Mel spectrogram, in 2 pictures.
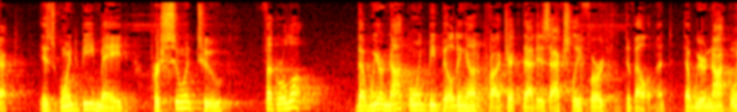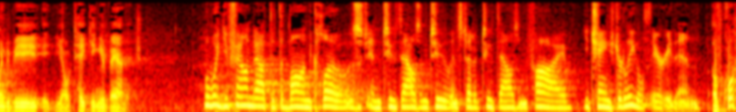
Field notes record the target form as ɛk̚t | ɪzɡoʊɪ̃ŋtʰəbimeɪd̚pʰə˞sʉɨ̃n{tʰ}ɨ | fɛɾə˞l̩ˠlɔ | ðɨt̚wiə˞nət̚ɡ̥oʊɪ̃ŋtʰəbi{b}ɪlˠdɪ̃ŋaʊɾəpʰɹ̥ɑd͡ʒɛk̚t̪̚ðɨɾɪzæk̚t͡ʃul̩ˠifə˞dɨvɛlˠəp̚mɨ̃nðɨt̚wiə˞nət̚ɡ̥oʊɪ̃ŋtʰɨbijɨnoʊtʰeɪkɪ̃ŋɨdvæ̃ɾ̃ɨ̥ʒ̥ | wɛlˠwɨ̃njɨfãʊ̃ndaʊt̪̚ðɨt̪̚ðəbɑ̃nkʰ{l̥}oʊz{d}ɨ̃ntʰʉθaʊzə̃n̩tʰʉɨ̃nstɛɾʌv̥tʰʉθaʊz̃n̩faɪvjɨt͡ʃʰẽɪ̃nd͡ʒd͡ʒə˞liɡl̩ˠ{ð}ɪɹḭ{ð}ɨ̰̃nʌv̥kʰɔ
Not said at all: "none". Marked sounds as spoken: tʰ, b, l̥, d, θ, ð

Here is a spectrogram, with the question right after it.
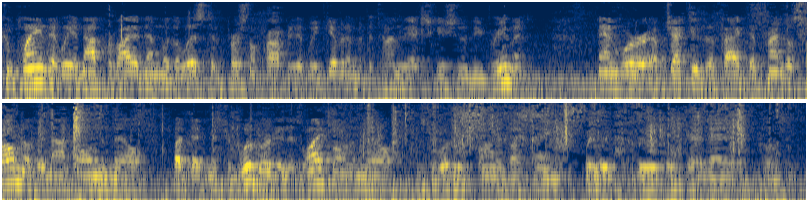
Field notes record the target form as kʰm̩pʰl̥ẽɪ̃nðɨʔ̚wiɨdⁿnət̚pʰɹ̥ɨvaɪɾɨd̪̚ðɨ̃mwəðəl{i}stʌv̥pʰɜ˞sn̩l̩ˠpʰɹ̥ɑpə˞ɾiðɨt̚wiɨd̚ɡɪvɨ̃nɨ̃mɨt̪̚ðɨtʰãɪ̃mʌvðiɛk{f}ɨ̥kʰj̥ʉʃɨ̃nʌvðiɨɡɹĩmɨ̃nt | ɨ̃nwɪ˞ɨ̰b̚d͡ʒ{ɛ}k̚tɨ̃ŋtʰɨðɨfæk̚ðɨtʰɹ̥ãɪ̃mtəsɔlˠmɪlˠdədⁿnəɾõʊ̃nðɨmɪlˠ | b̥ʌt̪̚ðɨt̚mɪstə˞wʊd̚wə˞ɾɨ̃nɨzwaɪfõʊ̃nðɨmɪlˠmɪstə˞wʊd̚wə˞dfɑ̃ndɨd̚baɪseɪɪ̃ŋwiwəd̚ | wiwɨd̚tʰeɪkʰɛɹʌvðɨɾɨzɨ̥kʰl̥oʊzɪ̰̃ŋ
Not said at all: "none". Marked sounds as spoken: ɪ, s, ɛ

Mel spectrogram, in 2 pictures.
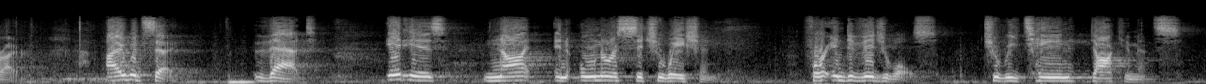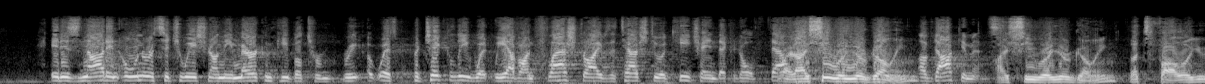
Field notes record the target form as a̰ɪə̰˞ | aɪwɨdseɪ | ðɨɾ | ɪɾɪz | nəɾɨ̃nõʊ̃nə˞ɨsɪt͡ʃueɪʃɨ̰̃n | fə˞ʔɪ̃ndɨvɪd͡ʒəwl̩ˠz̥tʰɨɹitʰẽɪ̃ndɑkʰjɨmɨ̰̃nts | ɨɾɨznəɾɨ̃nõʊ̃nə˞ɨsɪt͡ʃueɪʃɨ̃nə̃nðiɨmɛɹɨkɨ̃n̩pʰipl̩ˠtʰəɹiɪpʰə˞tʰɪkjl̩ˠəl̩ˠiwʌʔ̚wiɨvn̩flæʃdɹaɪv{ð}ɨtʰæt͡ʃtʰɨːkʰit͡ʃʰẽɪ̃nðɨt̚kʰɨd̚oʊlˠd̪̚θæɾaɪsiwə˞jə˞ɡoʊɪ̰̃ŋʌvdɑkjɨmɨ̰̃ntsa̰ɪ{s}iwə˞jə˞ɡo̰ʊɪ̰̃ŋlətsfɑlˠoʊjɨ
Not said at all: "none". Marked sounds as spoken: z, s

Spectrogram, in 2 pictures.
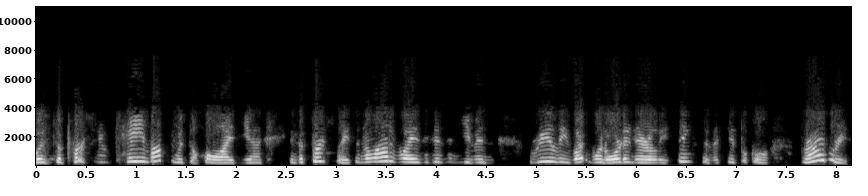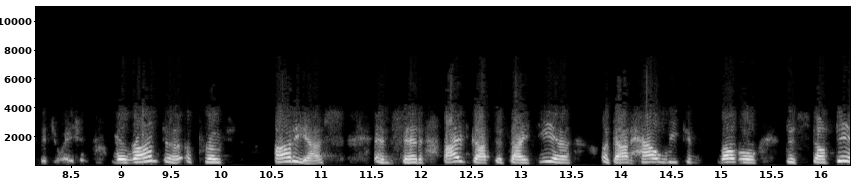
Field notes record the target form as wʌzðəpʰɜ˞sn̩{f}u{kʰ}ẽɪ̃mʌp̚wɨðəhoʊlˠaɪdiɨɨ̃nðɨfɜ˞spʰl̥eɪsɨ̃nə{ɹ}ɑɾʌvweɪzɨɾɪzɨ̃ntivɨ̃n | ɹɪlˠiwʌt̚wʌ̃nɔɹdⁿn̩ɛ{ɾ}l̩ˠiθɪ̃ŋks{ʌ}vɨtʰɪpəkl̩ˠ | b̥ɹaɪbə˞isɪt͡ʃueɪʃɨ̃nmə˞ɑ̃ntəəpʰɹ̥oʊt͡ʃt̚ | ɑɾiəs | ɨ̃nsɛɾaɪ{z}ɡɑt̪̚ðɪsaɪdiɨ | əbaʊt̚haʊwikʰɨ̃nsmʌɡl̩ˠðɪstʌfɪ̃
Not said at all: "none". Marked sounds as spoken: h, kʰ, l, ɹ, ʌ, v

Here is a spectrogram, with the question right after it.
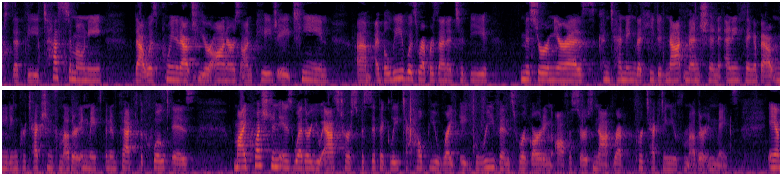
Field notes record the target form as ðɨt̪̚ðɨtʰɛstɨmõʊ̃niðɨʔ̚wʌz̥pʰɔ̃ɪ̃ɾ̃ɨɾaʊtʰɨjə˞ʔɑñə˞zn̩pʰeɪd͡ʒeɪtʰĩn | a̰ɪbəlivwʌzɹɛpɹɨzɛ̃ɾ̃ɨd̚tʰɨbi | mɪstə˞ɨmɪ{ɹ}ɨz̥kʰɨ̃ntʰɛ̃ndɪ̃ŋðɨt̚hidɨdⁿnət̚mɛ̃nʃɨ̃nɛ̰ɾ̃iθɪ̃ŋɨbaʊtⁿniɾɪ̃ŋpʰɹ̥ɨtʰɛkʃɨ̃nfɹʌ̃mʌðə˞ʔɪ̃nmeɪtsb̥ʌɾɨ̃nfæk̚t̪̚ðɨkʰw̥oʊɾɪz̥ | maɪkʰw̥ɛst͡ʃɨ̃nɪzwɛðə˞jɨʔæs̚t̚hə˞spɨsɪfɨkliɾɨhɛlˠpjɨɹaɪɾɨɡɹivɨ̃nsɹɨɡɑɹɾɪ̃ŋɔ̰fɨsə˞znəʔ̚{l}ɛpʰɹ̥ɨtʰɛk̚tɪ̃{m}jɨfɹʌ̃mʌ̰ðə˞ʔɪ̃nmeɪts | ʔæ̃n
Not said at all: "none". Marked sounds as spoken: ɹ, ɹ, ŋ

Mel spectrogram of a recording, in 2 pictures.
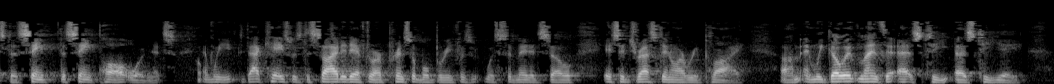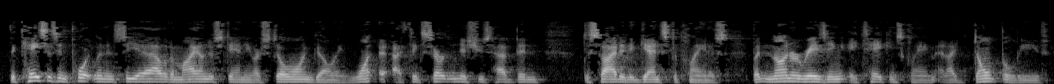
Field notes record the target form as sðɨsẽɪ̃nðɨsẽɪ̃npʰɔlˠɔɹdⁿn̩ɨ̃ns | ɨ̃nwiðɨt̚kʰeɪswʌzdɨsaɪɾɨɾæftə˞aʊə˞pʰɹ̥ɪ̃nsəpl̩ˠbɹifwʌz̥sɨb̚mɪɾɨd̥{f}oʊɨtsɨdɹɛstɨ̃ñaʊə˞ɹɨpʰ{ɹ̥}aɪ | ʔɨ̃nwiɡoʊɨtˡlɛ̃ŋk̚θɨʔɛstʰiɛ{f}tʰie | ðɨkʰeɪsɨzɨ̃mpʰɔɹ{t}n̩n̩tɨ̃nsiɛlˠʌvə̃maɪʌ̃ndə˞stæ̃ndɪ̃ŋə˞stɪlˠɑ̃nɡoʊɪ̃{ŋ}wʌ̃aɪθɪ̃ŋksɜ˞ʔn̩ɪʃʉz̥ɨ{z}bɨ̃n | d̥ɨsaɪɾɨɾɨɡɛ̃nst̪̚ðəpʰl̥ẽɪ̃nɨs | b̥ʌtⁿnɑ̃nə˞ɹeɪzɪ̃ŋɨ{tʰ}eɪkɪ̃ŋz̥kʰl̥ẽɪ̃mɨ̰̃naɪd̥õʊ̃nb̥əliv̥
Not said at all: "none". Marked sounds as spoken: s, l̥, s, ʔ, ŋ, v, tʰ

